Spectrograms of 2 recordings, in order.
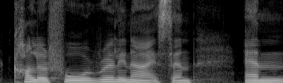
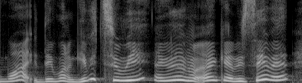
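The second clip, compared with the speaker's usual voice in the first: put-on high, faster, louder indignant kid whining back; a hint of a wronged child insisting she may take it; childish protest; 9 semitones higher, 5 dB louder than usual.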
